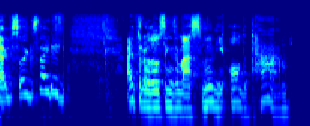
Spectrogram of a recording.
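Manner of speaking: woman's voice with American Southern accent. Wrapping up a video for viewers, talking like a Southern woman. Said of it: "Why am I talking like a woman from the South?".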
